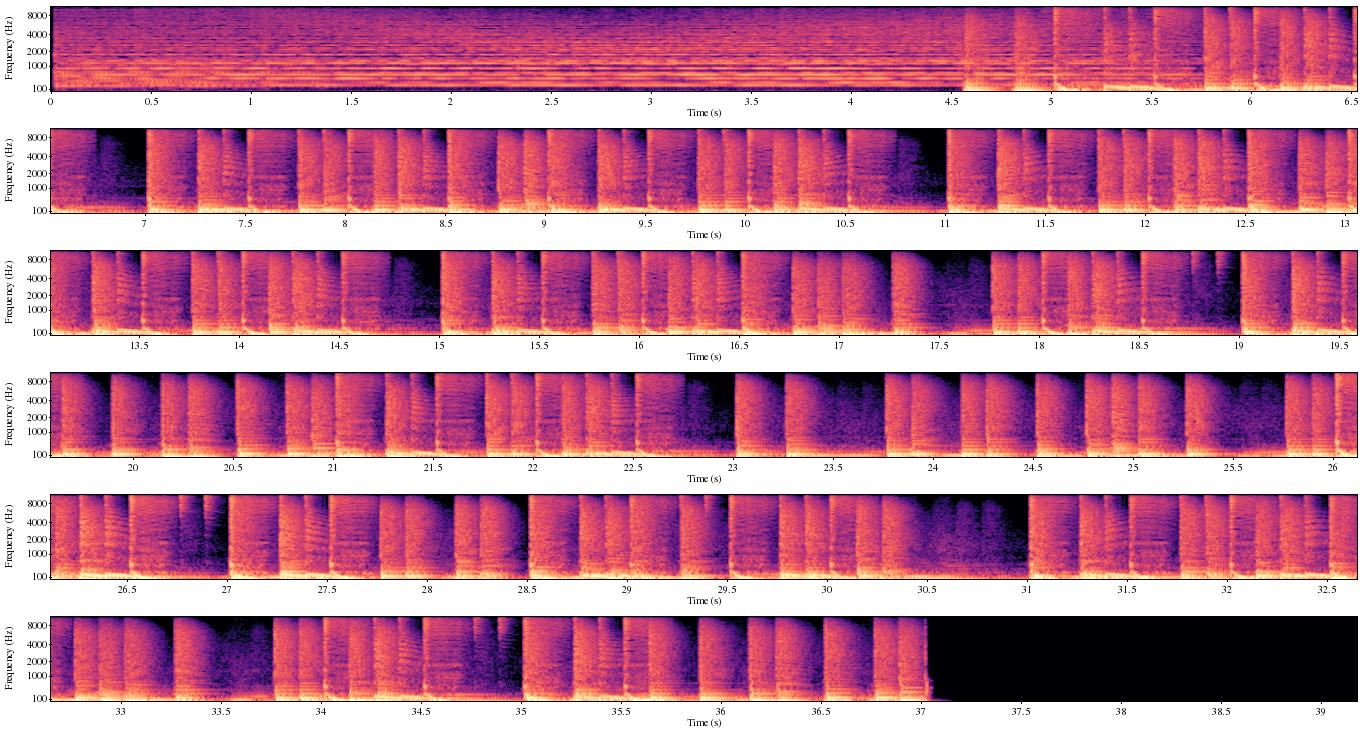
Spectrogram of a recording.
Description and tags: Dance Kit Sample
Dance hall music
